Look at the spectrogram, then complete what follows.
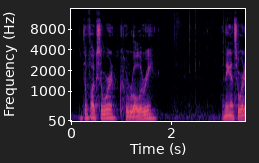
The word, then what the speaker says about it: corollary: Corollary? I think that's the word I came across earlier today. Corollary. That's how I was pronouncing it. So I came across a word earlier. It was Corollary.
